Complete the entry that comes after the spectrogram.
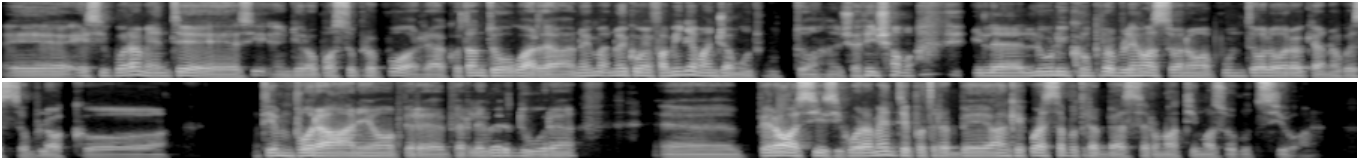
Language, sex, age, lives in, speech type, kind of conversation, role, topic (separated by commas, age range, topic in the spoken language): Italian, male, 30-34, Italy, conversation, advice, user, Come posso gestire un figlio o un convivente schizzinoso che rifiuta i cibi sani?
